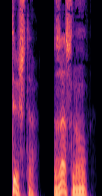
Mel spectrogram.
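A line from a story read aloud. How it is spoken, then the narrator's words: Irritated grumble. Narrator (Russian): проворчал я, охваченный приступом внезапного раздражения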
